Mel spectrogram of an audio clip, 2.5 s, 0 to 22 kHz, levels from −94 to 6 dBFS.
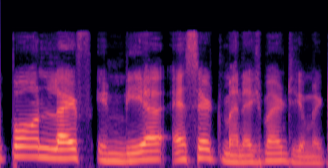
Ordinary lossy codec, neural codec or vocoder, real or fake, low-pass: none; codec, 24 kHz, 0.9 kbps, WavTokenizer, medium speech release version 1; fake; 10.8 kHz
